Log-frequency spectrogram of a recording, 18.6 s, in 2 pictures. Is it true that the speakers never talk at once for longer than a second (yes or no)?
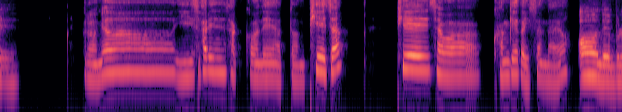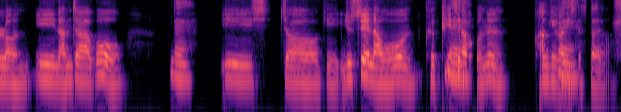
yes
